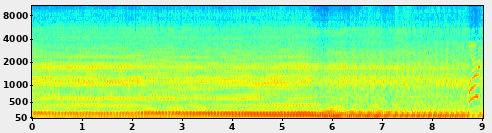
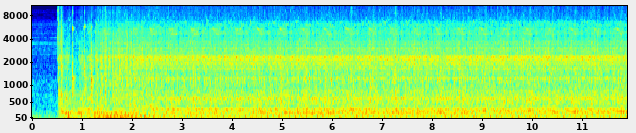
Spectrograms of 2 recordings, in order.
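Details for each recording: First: Grove crane with old Detroit two-stroke diesel, sitting 10+ years, cold start: deep steady drone settling to slightly lower idle partway through, runs even with no misses; healthy diesel idle. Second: Detroit diesel in an old Grove crane that sat over 10 years, during fuel system bleeding: the starter churns evenly for about twelve seconds without catching, as no fuel was yet reaching the system; it cranks without starting because the fuel is unprimed.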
